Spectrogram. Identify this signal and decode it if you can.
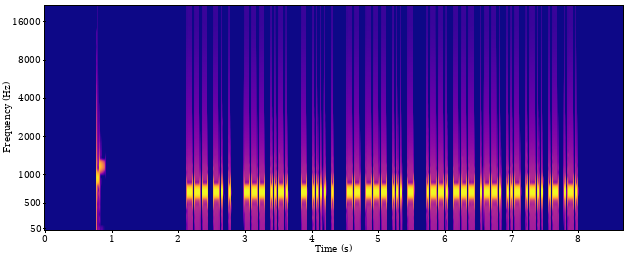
Morse code, heard as a keyed tone, about 37 wpm, 700 Hz. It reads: ONE OF THE MOST POPULAR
